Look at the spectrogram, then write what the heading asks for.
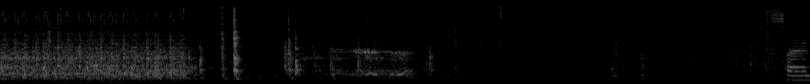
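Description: A sewing machine stitches two lines along a gather, whirring steadily for a couple of seconds before falling into sparse ticks and clicks, with light handling noise and a quiet voice nearby.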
